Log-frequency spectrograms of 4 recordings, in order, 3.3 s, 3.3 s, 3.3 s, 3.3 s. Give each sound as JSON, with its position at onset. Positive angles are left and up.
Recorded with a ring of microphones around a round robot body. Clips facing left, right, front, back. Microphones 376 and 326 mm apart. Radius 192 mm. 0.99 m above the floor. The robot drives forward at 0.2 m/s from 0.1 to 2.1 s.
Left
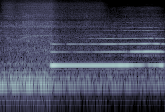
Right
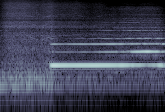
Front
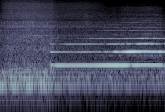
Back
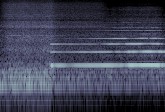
{"t": 1.0, "sound": "a flute", "azimuth_deg": -125, "distance_m": 0.9}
